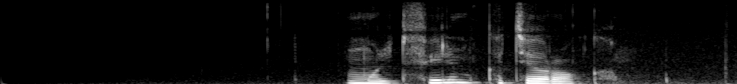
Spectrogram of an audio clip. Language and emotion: Russian, neutral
